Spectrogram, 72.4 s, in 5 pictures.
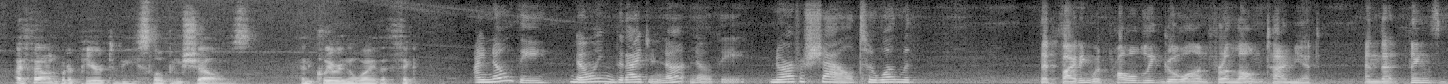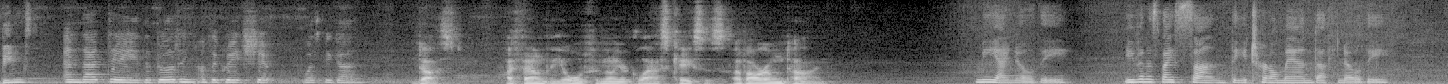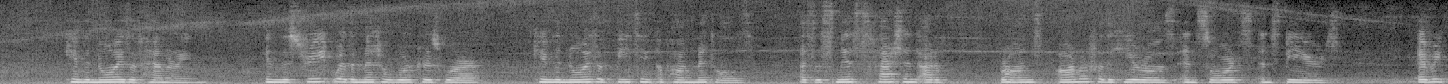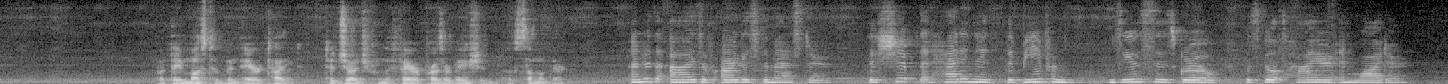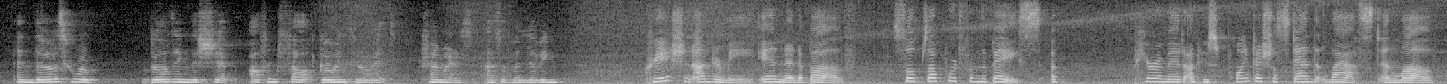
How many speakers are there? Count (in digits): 4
